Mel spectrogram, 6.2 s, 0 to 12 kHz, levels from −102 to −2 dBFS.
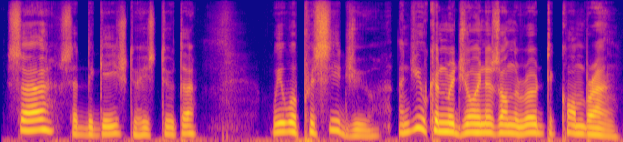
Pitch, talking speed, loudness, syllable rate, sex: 145 Hz, 200 wpm, -19 LUFS, 5.3 syllables/s, male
